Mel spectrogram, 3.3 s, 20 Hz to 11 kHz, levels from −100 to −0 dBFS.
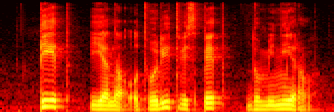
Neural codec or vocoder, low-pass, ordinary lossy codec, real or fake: none; 9.9 kHz; none; real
